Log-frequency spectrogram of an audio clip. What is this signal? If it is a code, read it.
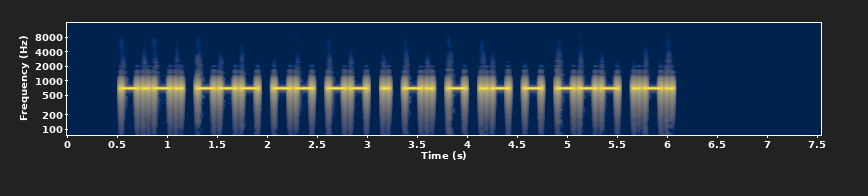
Morse code, heard as a keyed tone, about 22 wpm, 700 Hz. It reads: COMMENTATOR
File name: practice / 22wpm / Eleven Letter Words - 22wpm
